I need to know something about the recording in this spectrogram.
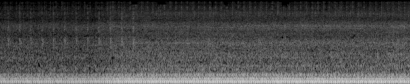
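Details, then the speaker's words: Nissan Tiida alternator conversion, after wiring swap: battery light goes off, engine stays running with steady smooth idle, idle rising slightly then holding; healthy running while charging. "So she's staying on. And the idle increase there."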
